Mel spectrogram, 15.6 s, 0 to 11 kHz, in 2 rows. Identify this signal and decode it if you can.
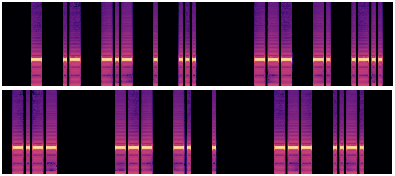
Morse code, heard as a keyed tone, about 18 wpm, spaced as for 12 wpm, 1000 Hz. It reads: TAKES ONLY ONE OF
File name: qotdfiles / 12wpm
